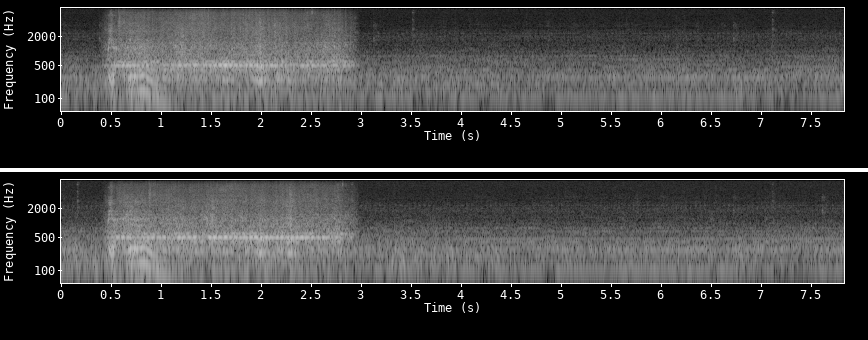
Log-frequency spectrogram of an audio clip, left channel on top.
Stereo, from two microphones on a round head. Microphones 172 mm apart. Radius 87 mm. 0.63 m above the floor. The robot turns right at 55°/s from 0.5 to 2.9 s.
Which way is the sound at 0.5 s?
35° left.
